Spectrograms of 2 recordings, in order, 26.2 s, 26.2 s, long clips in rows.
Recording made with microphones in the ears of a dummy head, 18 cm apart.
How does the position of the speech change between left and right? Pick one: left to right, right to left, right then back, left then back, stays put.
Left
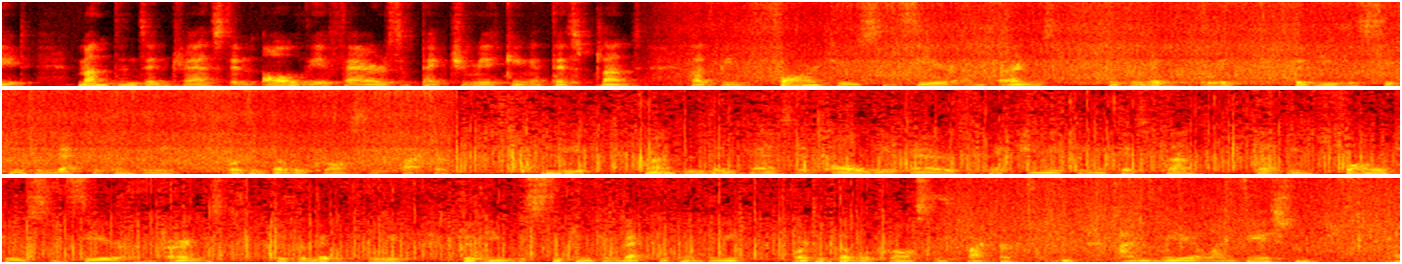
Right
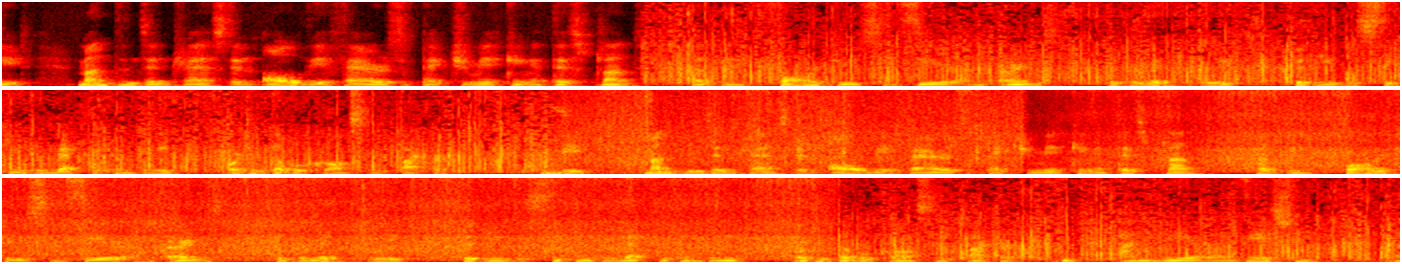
right then back.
